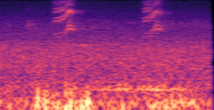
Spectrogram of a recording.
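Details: Finch chicks asking their mother for food: two high, bright descending cheeps about a second apart, with soft low rumbling noise beneath.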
